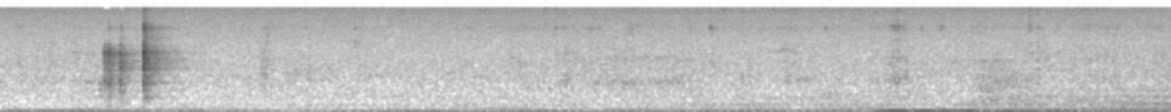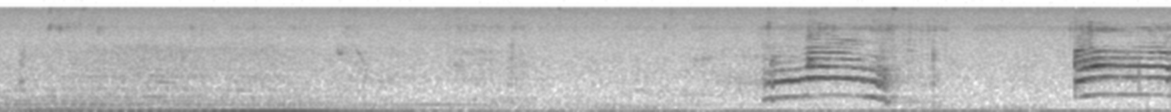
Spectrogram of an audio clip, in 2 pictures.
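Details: Day sixteen with a litter of four kittens indoors; mostly low rumbling handling noise, then two short high rising-and-falling kitten mews near the end, a second apart.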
